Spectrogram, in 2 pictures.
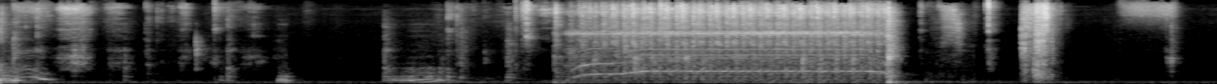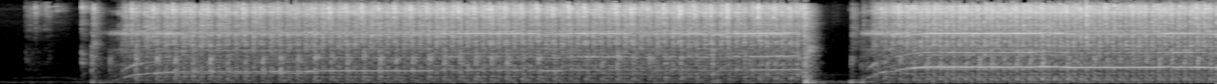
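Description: A sewing machine stitches a handbag seam in several bursts, a close steady whirring hum that starts and stops, with quiet pauses and small clicks between runs.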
